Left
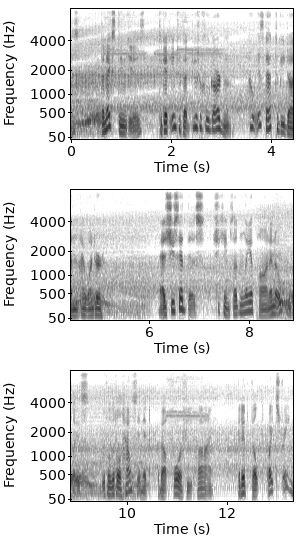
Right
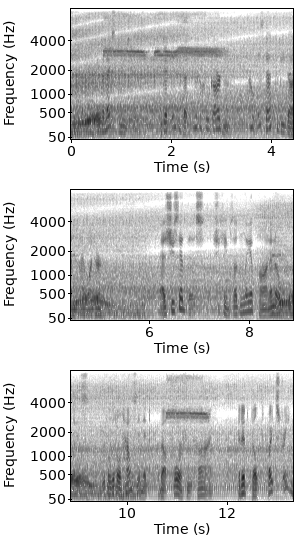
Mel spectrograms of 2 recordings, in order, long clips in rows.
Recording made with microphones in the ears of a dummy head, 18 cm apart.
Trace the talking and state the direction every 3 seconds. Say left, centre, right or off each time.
left, left, centre, centre, centre.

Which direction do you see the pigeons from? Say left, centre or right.
right.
